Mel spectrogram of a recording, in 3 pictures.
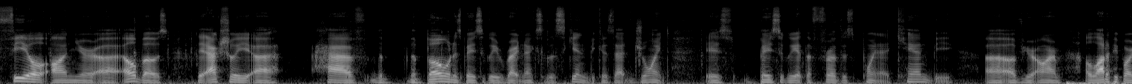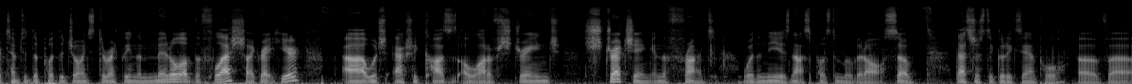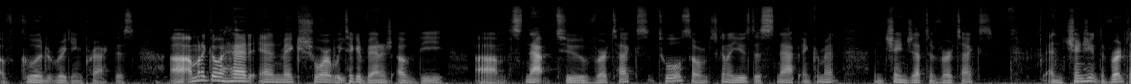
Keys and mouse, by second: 0.0-0.2 typing, 0.5 click, 1.7 z, 2.3 z, 3.1 right click, 3.4 g, 3.6 click, 4.4 g, 5.4 click, 5.4 g, 6.5 middle click, 12.0-13.8 middle drag, 13.3 g, 14.6-15.9 middle drag, 18.5 ctrl+z, 21.8 g, 25.8-29.5 middle drag, 30.5-32.3 drag, 32.8-33.9 middle drag.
